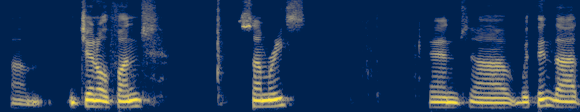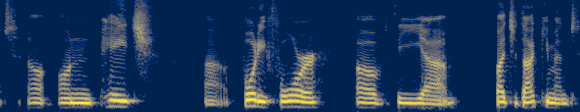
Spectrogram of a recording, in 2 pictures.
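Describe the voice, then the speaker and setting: A man presenting a city budget at a council meeting over a video call, halting with many fillers and restarts. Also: mid-range voice, no room sound.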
